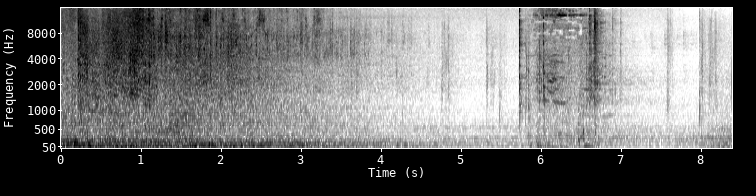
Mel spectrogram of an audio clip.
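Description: An Incendio fire spell cast in Hogwarts Legacy, a loud roaring whoosh of flame that fades over several seconds, followed by a few faint clicks and a softer rumble.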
